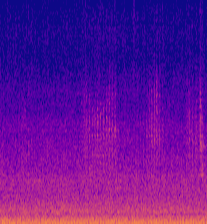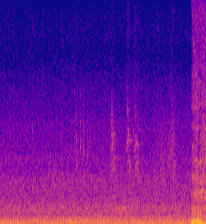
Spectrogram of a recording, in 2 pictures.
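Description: Vehicle engine idling steadily close by, a low even hum, with light outdoor background noise and a few faint ticks.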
